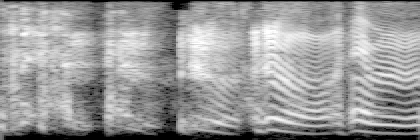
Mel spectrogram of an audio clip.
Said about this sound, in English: I'm just taking a drink of water here. Let me clear my throat.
